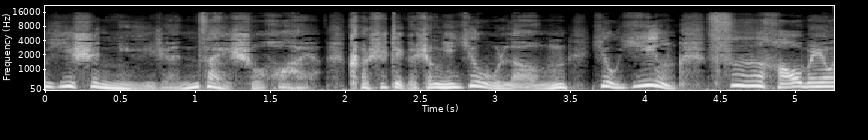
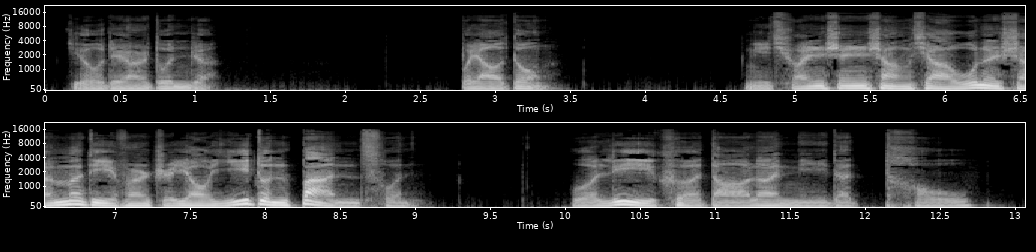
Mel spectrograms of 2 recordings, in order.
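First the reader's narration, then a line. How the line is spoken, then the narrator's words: Cold threat. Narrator (Chinese): 一个人冷冷地说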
